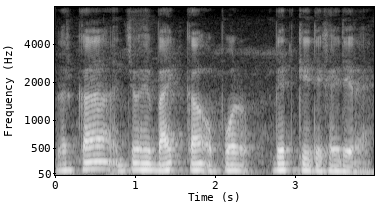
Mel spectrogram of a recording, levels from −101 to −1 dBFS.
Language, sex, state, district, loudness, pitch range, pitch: Hindi, male, Arunachal Pradesh, Longding, -16 LUFS, 95-115 Hz, 110 Hz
